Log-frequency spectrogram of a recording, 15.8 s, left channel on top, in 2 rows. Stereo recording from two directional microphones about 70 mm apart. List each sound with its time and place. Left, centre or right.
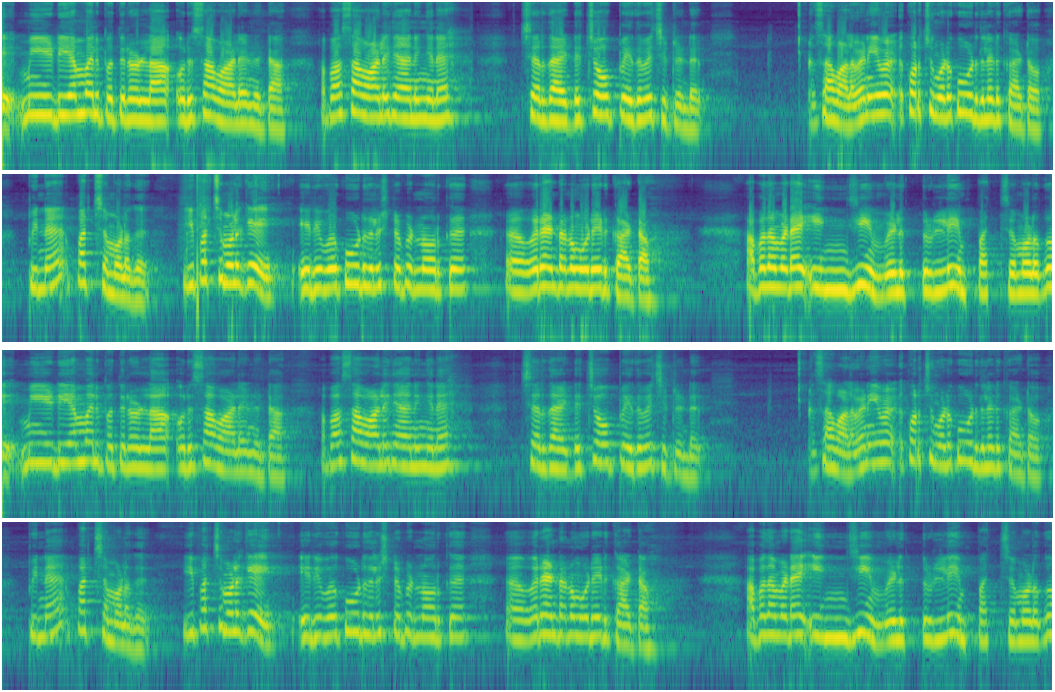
0.0 s speech: left
9.6 s speech: left
10.3 s speech: centre
11.0 s speech: left
11.4 s speech: centre
14.0 s speech: left
14.3 s speech: centre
